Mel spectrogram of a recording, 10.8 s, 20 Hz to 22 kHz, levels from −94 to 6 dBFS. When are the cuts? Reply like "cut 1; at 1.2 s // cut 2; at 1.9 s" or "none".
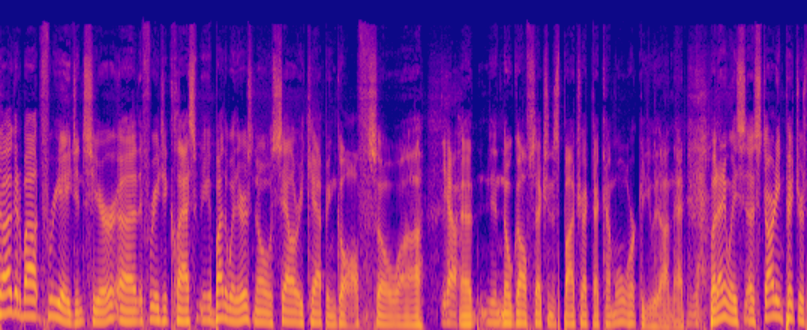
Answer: none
